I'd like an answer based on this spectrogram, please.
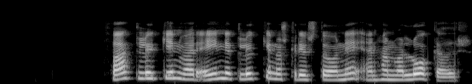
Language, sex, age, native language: Icelandic, female, 50-59, Icelandic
